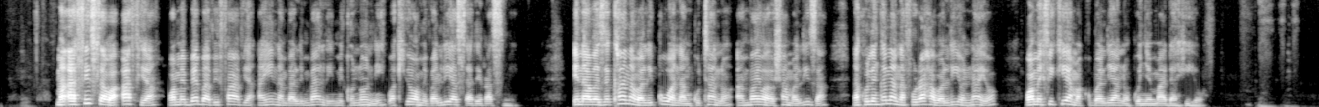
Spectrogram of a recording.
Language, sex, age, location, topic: Swahili, female, 36-49, Kisumu, health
